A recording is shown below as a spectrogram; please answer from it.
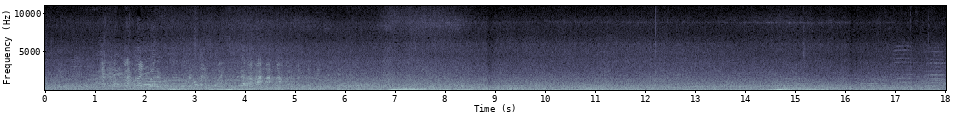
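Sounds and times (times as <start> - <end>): car engines driving slowly past: 0.0 - 18.0
steady rush of noise: 0.0 - 18.0.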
